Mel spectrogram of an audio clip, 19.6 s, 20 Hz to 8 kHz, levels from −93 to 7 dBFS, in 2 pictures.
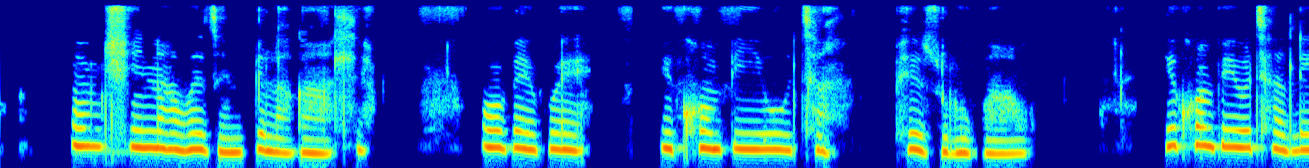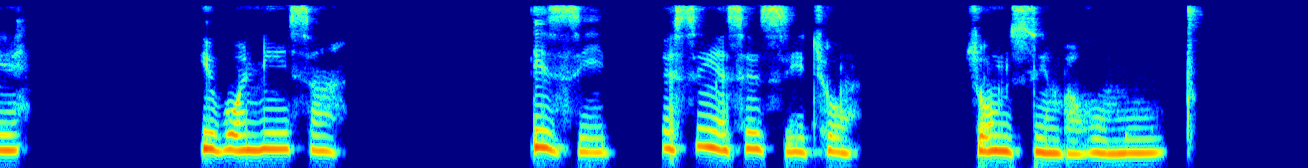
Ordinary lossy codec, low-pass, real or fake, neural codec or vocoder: MP3, 64 kbps; 7.2 kHz; real; none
